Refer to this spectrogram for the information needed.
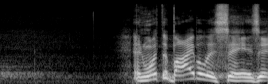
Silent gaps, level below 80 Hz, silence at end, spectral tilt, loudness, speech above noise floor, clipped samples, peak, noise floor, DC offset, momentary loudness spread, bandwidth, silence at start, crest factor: none; -58 dBFS; 0 s; -4 dB/octave; -14 LUFS; 41 dB; under 0.1%; -4 dBFS; -53 dBFS; under 0.1%; 5 LU; 18 kHz; 0 s; 12 dB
